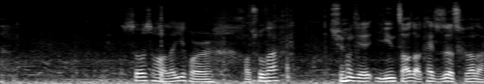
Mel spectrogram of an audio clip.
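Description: A fabric curtain rustles as it is pulled.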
